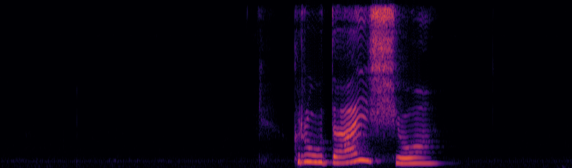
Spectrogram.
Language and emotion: Russian, positive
